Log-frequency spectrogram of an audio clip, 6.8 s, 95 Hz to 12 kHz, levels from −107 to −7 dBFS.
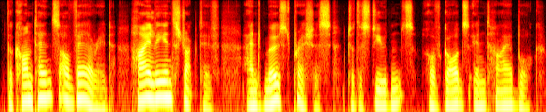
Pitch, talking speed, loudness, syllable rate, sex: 130 Hz, 140 wpm, -19 LUFS, 4.8 syllables/s, male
